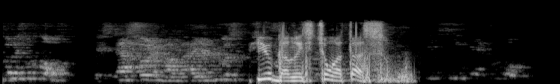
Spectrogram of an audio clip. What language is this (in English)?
Kabyle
